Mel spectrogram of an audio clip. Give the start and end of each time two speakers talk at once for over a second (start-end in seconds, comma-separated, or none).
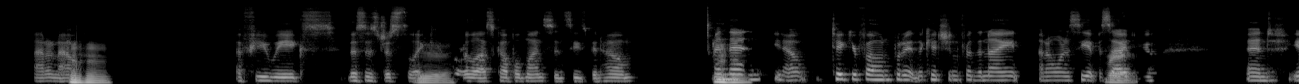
none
